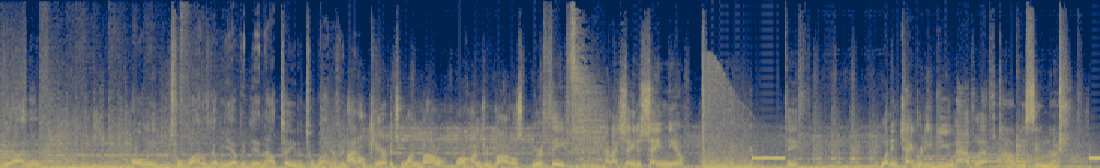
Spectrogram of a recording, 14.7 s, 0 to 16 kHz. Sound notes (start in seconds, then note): 10.0 beep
